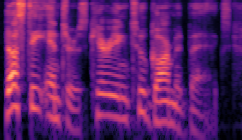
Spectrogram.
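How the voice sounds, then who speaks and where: A man's voice: a little high, sing-song, moderate pace, darkish tone. A man reading stage directions as scripted narration at a table read.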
